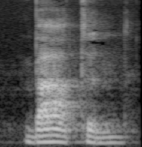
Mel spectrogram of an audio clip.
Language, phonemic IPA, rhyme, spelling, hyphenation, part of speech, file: Dutch, /ˈbaːtən/, -aːtən, baatten, baat‧ten, verb, Nl-baatten.ogg
- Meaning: inflection of baten: 1. plural past indicative 2. plural past subjunctive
